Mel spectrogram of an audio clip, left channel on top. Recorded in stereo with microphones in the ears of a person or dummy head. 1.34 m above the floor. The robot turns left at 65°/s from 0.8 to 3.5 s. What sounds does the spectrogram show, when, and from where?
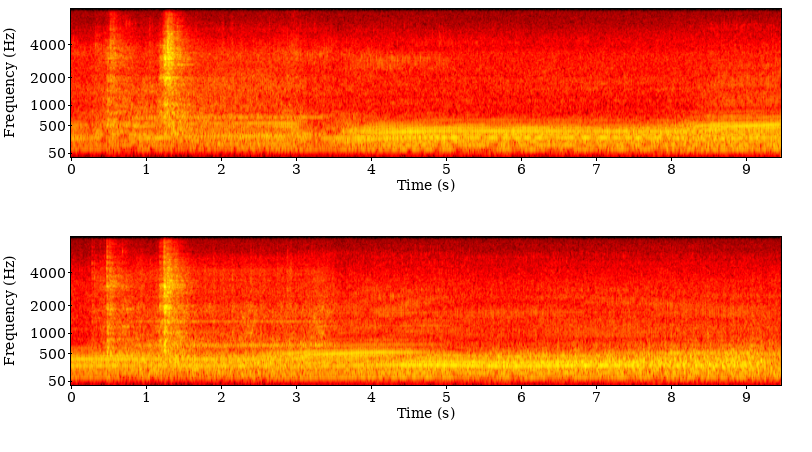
0.3 s a sliding door: 70° right (ahead or behind), 7 m; by 1.4 s 30° right (ahead or behind), 7 m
